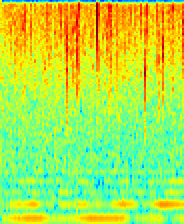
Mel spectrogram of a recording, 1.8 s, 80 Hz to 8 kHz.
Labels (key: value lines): label: biophony, midshipman
recorder: SoundTrap 500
